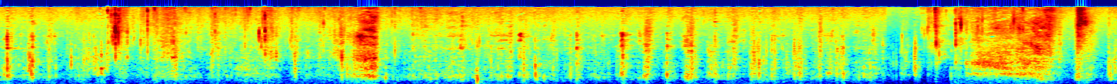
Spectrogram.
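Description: Close-miked eating sounds of a McDonald's bulgogi burger: biting into the soft bun and lettuce and wet chewing, with many small mouth clicks and smacks. There are louder bites about four seconds in and again near the end, when a large mouthful is pushed in.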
